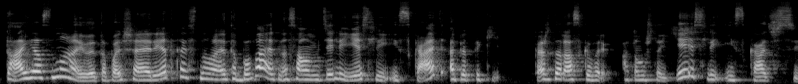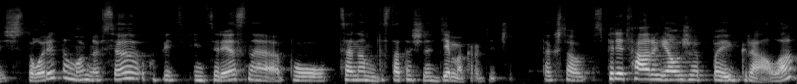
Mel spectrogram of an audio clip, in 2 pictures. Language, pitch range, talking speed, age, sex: Ukrainian, 185-230 Hz, 155 wpm, 20-39, female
